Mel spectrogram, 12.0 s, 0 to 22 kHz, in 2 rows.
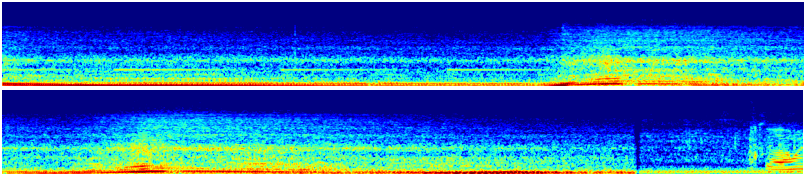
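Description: A 2023 Dodge Challenger SXT engine heard from the rear as it cranks and fires, with two rising revs around the middle, then a steady idle rumble that swells briefly before cutting off; the engine runs continuously throughout.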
